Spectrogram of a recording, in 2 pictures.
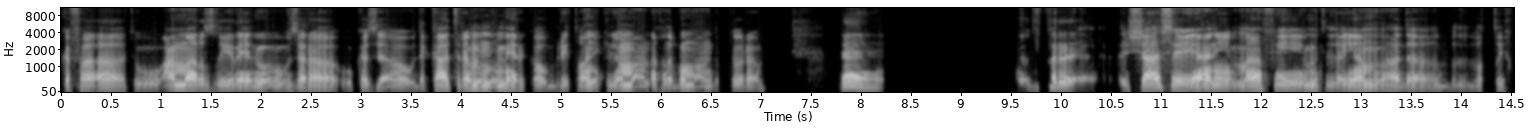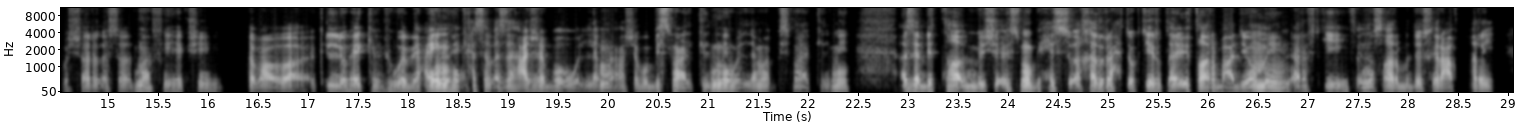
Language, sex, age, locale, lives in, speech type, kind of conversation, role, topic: Arabic, male, 25-29, ar-SY, United States, conversation, unstructured, none, إيه دور الشباب في تحسين المجتمع؟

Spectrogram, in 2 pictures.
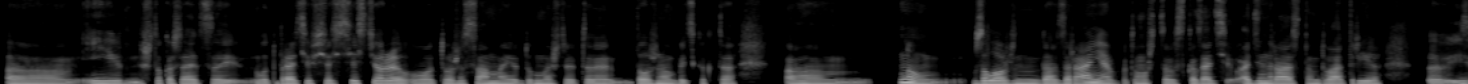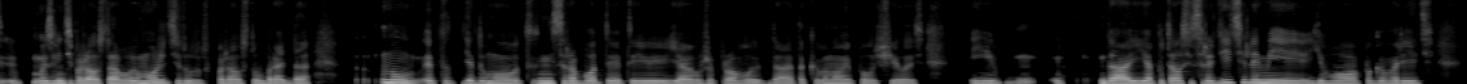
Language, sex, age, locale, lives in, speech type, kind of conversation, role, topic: Russian, female, 20-24, ru-RU, Estonia, conversation, advice, user, Как стресс и беспорядок из-за слишком большого количества вещей дома влияют на вас?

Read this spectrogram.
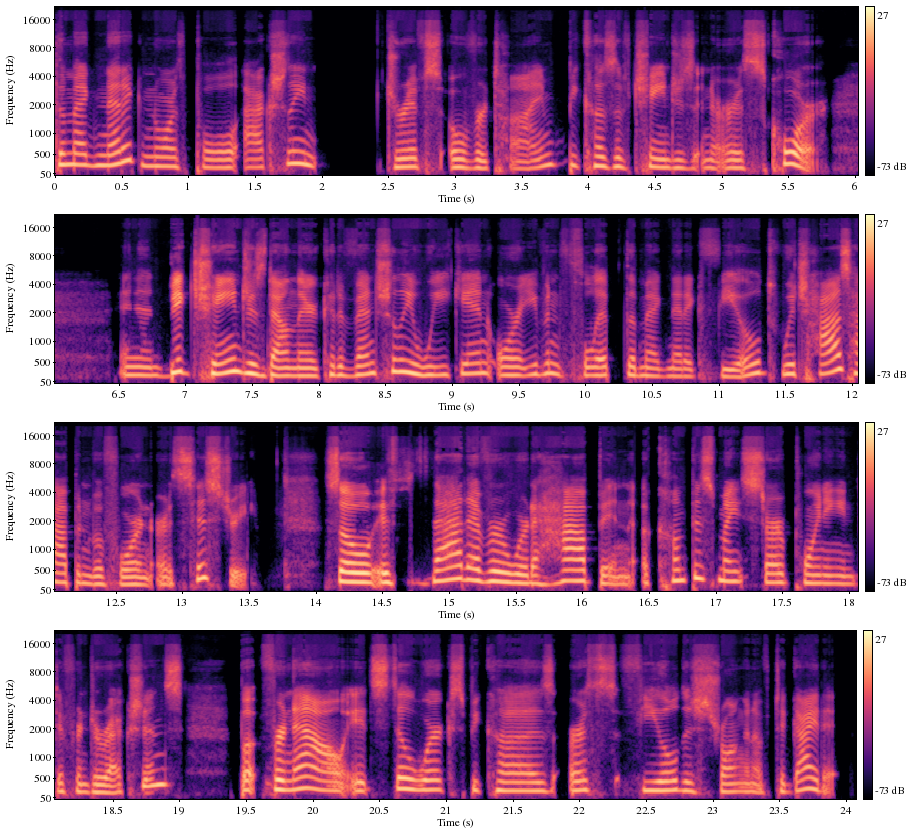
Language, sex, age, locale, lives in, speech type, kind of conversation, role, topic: English, female, 25-29, en-US, United States, read, expert-assistant, expert, How do compasses and animals use Earth's magnetic field for navigation?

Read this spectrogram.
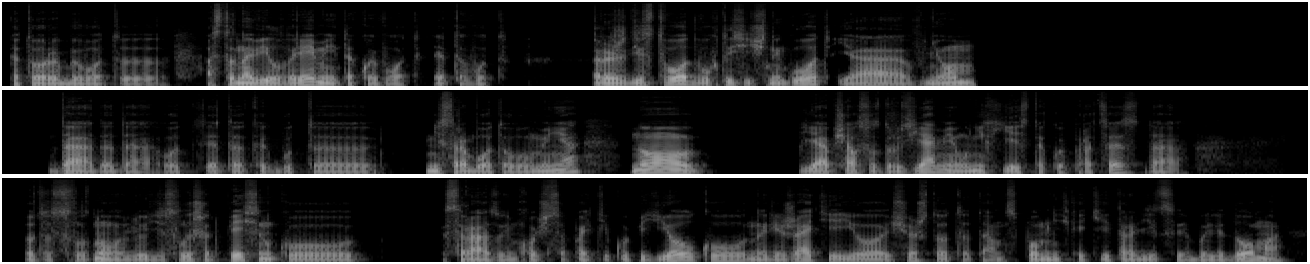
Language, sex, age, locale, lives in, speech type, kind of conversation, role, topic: Russian, male, 30-34, ru-RU, Estonia, conversation, podcast, guest, Какая песня всегда возвращает вас в детство?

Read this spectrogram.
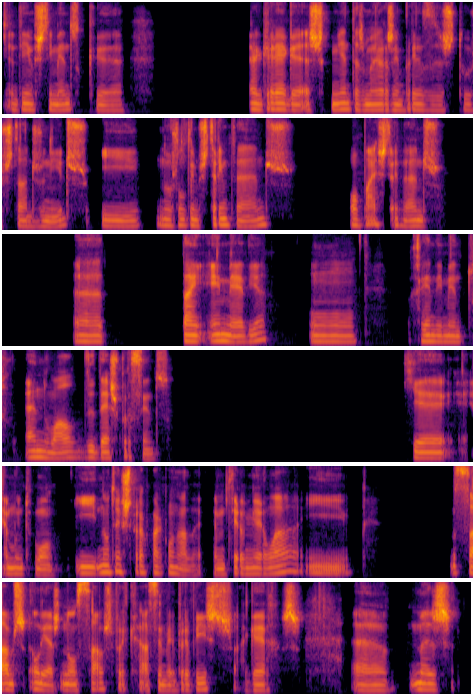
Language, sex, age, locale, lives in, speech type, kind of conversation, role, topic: Portuguese, male, 30-34, pt-PT, Portugal, conversation, unstructured, none, Você acha importante ter uma reserva de emergência?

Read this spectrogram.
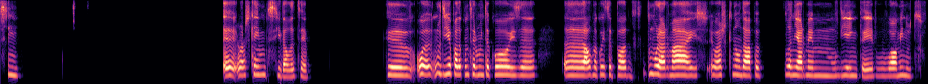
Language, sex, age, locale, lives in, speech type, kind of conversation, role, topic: Portuguese, female, 20-24, pt-PT, Portugal, conversation, unstructured, none, Qual é a sua rotina para ter um dia produtivo?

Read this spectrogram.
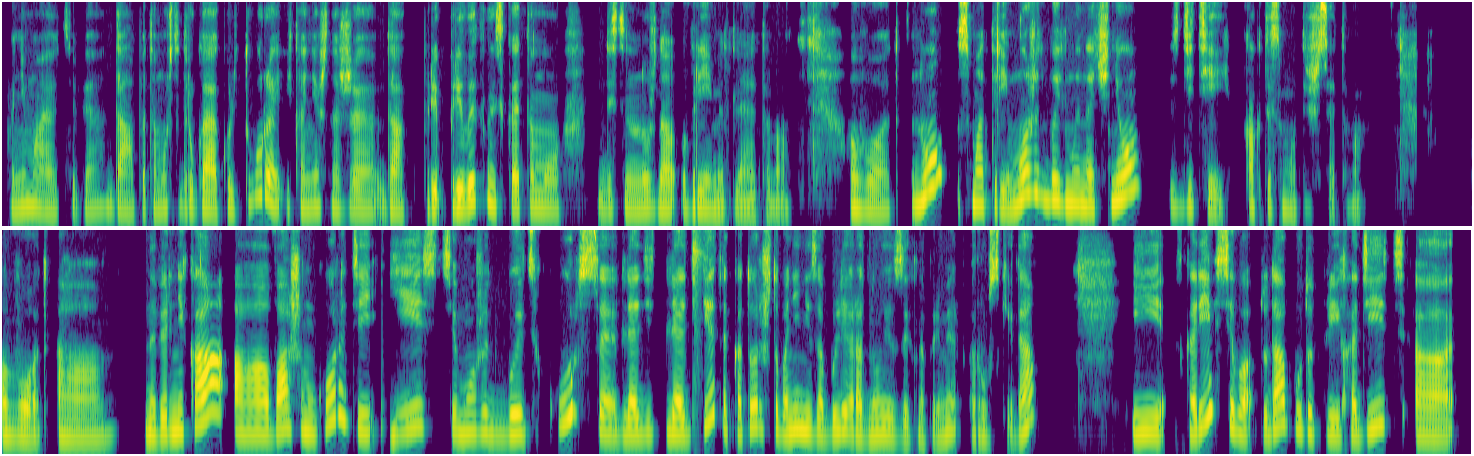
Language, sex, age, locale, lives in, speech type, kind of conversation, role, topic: Russian, female, 40-44, ru-RU, United States, conversation, advice, advisor, Как мне быстрее привыкнуть к жизни в новом городе?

